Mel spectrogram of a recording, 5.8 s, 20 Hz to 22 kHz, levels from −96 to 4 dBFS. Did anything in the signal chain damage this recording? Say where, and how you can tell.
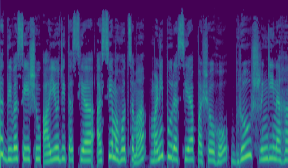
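Yes, two stages did. The whole clip sounds watery and dulled, with the top end shaved off and a swirly, smeared quality on the speech. That's codec damage, likely MP3 compression at a low bitrate, somewhere around 64 kbps, starving the quieter frequency content.

Then there are two compressed frames skipped events, at 0.78 s and 2.65 s, where the audio jumps ahead with a brief smeared blip rather than a click. The first loses about a tenth of a second and the second roughly seven tenths, consistent with whole 24 ms frames missing or rejected by the decoder.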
